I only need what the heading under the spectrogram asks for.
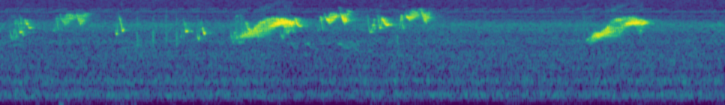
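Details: Scarlet minivet (sepah hutan) in full, active voice for songbird training: scattered high, sharp chirps, then a cluster of brighter slurred whistles, a pause, and one final rising note.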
